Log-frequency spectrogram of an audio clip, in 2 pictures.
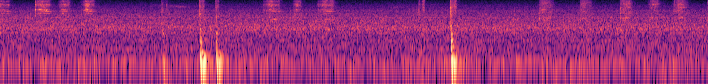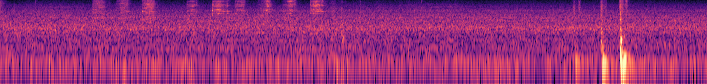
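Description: Faint scratchy swishes of a dry paintbrush dabbing paint onto a hard painted tumbler, over a steady low hiss. A few dull knocks of handling: a pair about two seconds in, one a couple of seconds later, and a pair near the end.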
